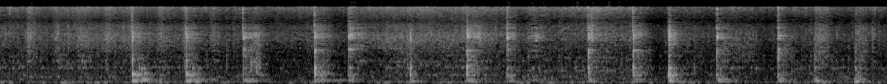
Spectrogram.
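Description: Rice stir-fried in a pan after scrambled egg, a loud close sizzle broken by regular scraping and clacking spatula strokes, with no talking.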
